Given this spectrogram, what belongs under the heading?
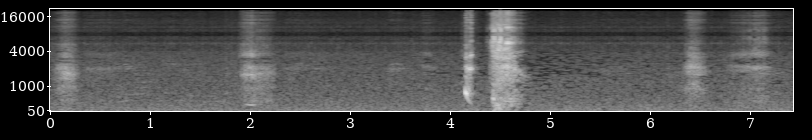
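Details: Person during a sneezing fit: a sharp breath in, then one forceful, explosive sneeze, with soft breathy sounds before and after; a single sneeze.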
